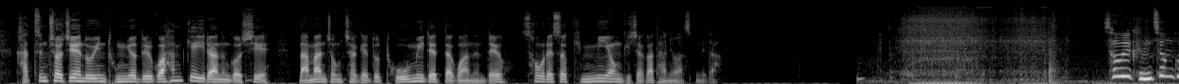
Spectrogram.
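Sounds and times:
speech: 0.2s - 7.3s, 8.6s - 9.3s, 11.1s - 11.7s
sewing machines running in a garment factory: 8.8s - 10.7s.

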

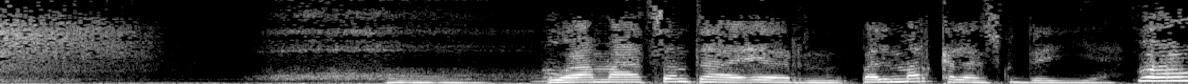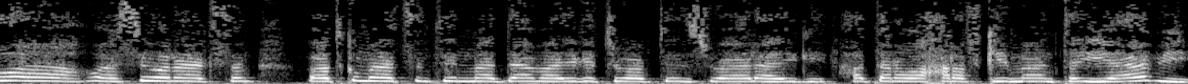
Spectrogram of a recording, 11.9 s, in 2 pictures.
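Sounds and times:
deep breath taken during a calming breathing exercise: 0.0s - 2.8s
speech: 1.9s - 11.8s.

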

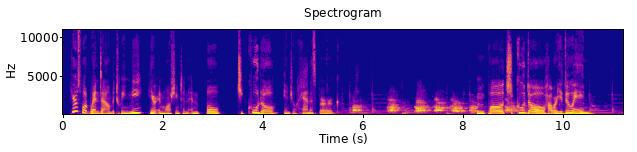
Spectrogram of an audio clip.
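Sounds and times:
speech: 0.2s - 5.9s, 8.3s - 10.7s
dog barking in short high yappy bursts: 5.8s - 9.3s.

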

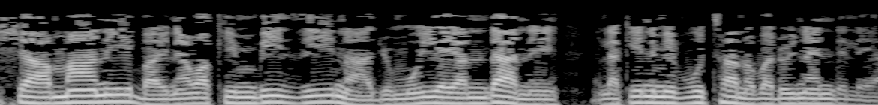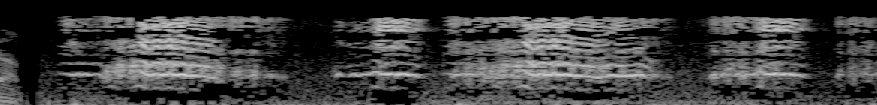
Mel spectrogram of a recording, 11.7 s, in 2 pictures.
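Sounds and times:
speech: 0.0s - 6.4s
goats bleating in a village near a refugee camp: 6.2s - 11.6s.

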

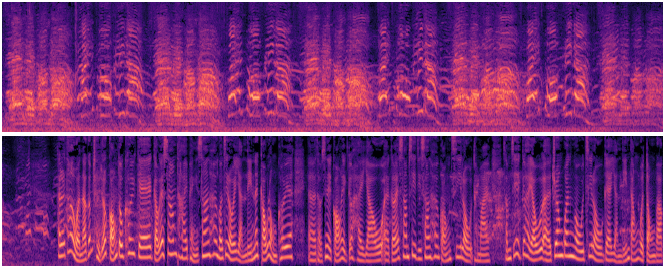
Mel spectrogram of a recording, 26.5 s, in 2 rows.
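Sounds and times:
large crowd of protesters chanting slogans: 0.0s - 16.4s
speech: 14.4s - 26.4s.

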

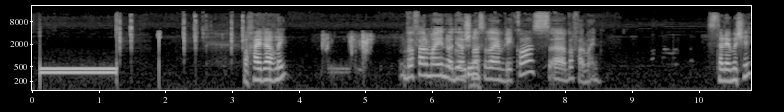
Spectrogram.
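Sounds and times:
telephone line tone on a radio call-in show: 0.1s - 1.3s
speech: 3.2s - 3.9s, 5.6s - 8.6s, 10.2s - 10.7s.

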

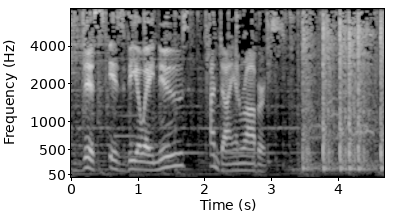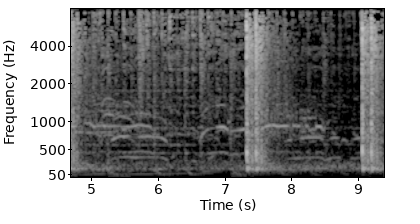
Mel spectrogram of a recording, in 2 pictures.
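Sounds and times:
speech: 0.2s - 3.2s
gunfire shooting down a helicopter: 3.4s - 5.0s, 7.3s - 7.9s, 9.0s - 9.3s
voices shouting: 3.4s - 9.3s.

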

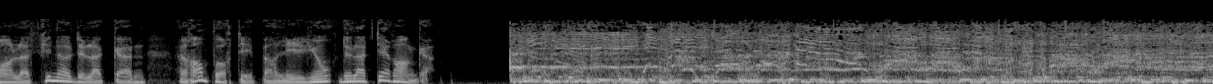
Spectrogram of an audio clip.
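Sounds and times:
speech: 0.0s - 4.4s, 5.2s - 5.6s
crowd cheering after football final victory: 5.1s - 12.1s.

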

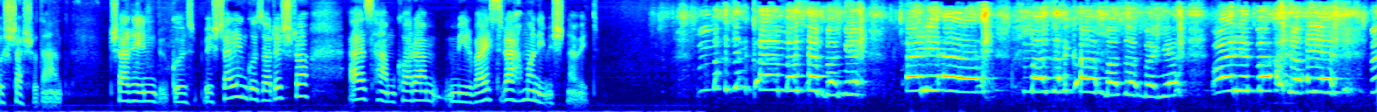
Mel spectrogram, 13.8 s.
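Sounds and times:
speech: 0.0s - 6.1s, 8.2s - 13.7s
62-year-old woman weeping and wailing for her son killed in fighting: 6.8s - 13.7s.

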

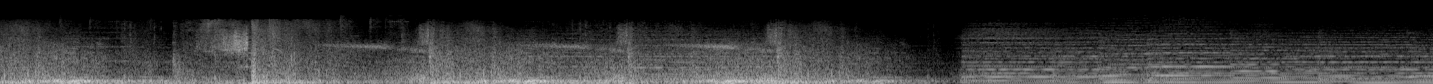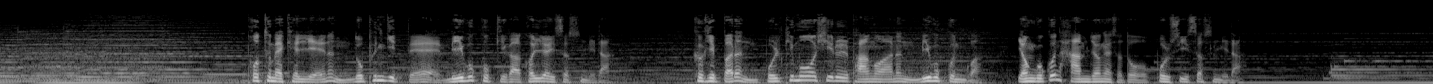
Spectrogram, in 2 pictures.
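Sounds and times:
high whistling shells: 0.0s - 9.1s
heavy artillery booms and rumbling blasts: 0.0s - 9.6s
music: 0.0s - 28.6s
speech: 16.9s - 20.6s, 21.3s - 26.9s.

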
